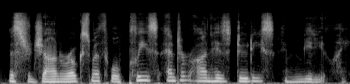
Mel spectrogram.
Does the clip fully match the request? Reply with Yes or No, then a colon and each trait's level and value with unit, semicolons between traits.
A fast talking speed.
No: average, 170 wpm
